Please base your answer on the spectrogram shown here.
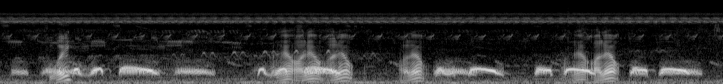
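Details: Spotted doves cooing as a wild bird comes down near the decoy: many overlapping low hooted coos, long and short, mixed with excited bursts of a man's voice.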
